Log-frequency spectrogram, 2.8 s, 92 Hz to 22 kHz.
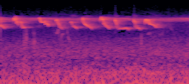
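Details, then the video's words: Warbling white-eye in Hashimoto city, Wakayama, Japan, late June 2021, delivering a quick, high-pitched chattering warble of descending slurs in bursts about three per second, over a steady background hiss. "メジロ さえずり 姿 鳴き声 warbling white-eye song"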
